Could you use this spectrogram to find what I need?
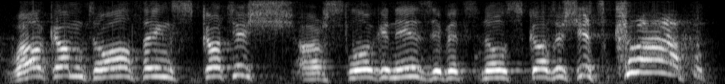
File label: scottish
